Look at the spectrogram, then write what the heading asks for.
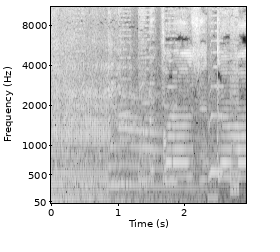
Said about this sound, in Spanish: Arranquen los motores. Ha llegado la hora de pisar el acelerador.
